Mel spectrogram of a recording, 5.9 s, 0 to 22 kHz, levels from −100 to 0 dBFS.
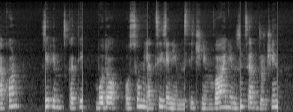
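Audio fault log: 0.91–1.65 s, 2.95–3.70 s, 4.81–5.55 s: frames out of order. In each stretch, two neighbouring 0.37 s blocks play swapped, producing a garbled flutter. No time is lost.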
